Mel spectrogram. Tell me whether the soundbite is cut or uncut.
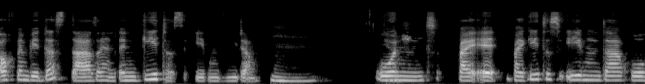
cut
